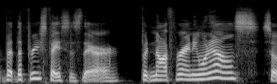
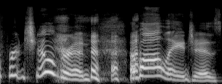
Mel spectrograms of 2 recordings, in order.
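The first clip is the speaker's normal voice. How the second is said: laughing; 5 semitones higher, slower than usual. Pretend. Laughing mock announcer tagline.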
